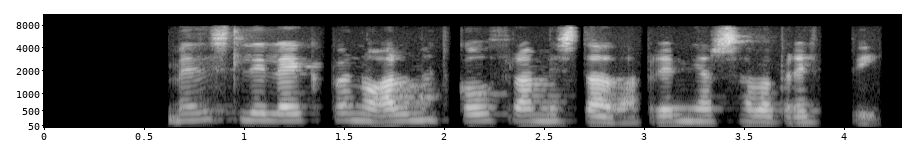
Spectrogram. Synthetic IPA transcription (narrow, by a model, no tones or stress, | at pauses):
mɪðst̪lɪleːjkpœnːɔɣalmɛn̥t̪̚kowðfɾaːmɪst̪aːðapɾɪnjaɾ̥shavapɾejht̪vḭ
